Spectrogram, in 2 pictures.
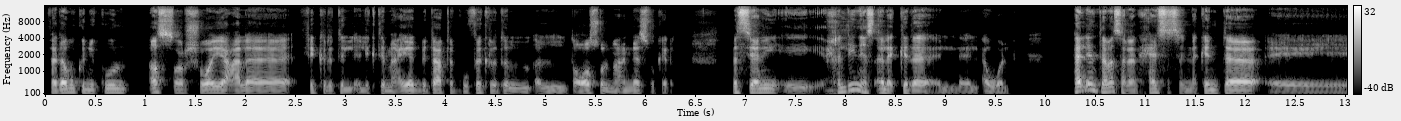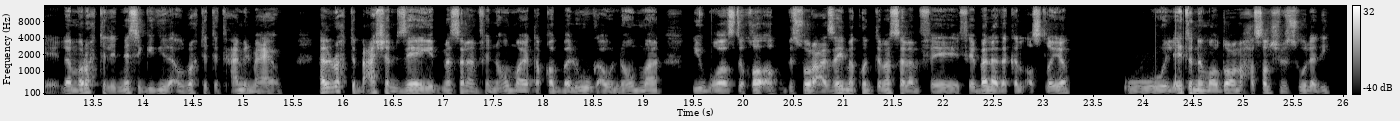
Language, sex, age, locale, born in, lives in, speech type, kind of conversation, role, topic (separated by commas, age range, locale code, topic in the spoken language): Arabic, male, 30-34, ar-EG, Egypt, Egypt, conversation, advice, advisor, إزاي أقدر أبني ثقتي بنفسي وأتكلم براحة مع الناس في المواقف اليومية؟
